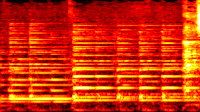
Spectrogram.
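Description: Acoustic instrumental accompaniment in a live song, a short passage between sung lines: single notes struck a couple of times a second, each left ringing.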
